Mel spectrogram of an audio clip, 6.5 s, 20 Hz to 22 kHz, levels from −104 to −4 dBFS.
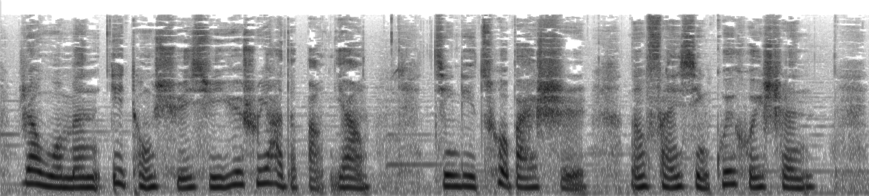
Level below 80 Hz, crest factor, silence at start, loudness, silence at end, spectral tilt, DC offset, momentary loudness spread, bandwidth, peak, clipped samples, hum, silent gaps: -52 dBFS; 14 dB; 0 s; -17 LUFS; 0 s; -4 dB/octave; under 0.1%; 9 LU; 16.5 kHz; -2 dBFS; under 0.1%; none; none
